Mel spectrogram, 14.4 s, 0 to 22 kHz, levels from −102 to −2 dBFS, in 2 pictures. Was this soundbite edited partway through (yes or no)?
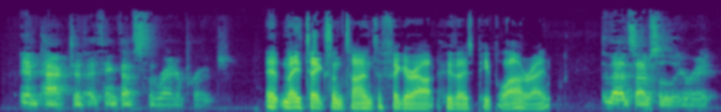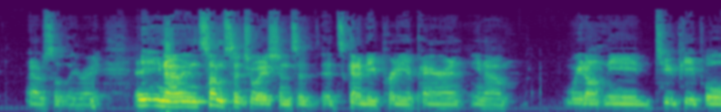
yes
